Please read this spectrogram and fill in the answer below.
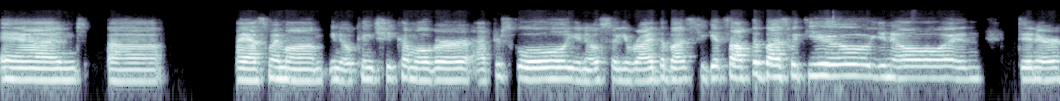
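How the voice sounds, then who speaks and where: Over a quiet background, a woman with a plain, everyday voice speaks at a fairly low pitch and a fairly slow pace, her intonation fairly even. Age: 60s. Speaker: video channel host. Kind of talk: casual chat.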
